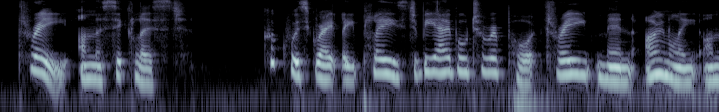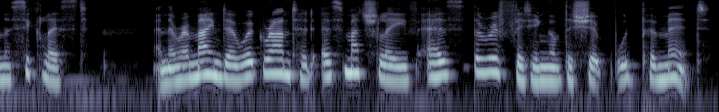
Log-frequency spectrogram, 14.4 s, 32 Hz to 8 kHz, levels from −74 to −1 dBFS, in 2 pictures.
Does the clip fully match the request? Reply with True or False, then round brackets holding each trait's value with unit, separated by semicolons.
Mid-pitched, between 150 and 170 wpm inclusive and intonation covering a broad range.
True (180 Hz; 155 wpm; 5.7 semitones)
